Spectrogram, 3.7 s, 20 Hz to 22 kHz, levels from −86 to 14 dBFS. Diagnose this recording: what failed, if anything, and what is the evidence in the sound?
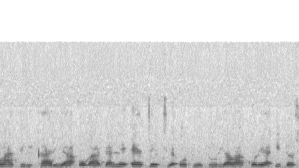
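The call-processing stage failed: overdone noise removal ran throughout, its suppressor pulling any frequency band near its noise estimate down hard. The room noise, about 30 dB below the speech, collapses into near silence with twinkling specks, and quiet speech components vanish too.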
